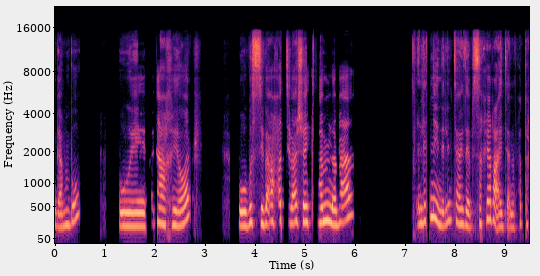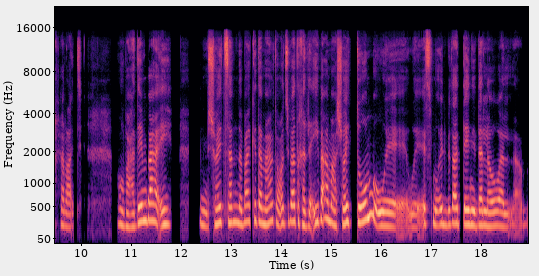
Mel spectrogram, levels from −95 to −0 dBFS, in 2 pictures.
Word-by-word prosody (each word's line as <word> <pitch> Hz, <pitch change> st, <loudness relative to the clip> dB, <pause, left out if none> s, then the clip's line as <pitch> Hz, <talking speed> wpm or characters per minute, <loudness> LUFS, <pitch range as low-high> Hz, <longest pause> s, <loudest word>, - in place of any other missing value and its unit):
جمبه، 220 Hz, -, -3 dB, 0.8 s
وبتاع 200 Hz, +4 st, +2 dB
خيار، 220 Hz, +6 st, 0 dB, 1.0 s
وبُصّي 235 Hz, +4 st, +4 dB
بقى 250 Hz, +3 st, 0 dB
حطي 275 Hz, -1 st, -6 dB
بقى 245 Hz, +2 st, +2 dB
شوية 255 Hz, -1 st, +2 dB, 0.2 s
سمنة 250 Hz, -2 st, +4 dB
بقى 290 Hz, +8 st, +1 dB, 1.3 s
الاتنين، 265 Hz, +2 st, +1 dB
اللي 225 Hz, +6 st, -3 dB
أنتِ 275 Hz, -1 st, -6 dB
عايزاه، 230 Hz, -4 st, 0 dB
بس 195 Hz, +5 st, +2 dB
خيار 295 Hz, +4 st, -1 dB
عادي، 195 Hz, 0 st, -2 dB
أنا 190 Hz, -, -6 dB
باحط 230 Hz, +5 st, -14 dB
خيار 220 Hz, -2 st, -9 dB
عادي. 185 Hz, -1 st, -9 dB, 0.7 s
وبعدين 215 Hz, +5 st, 0 dB
بقى 280 Hz, -3 st, +2 dB
إيه، 225 Hz, +3 st, -1 dB, 0.7 s
شوية 230 Hz, +5 st, +1 dB
سمنة 250 Hz, -1 st, +2 dB
بقى 260 Hz, +3 st, -2 dB
كده 270 Hz, -1 st, -1 dB
معاه 235 Hz, +1 st, 0 dB
وتقعدي 240 Hz, -2 st, -3 dB
بقى 260 Hz, 0 st, +2 dB
تغرّقيه 220 Hz, -1 st, -2 dB
بقى، 295 Hz, +2 st, 0 dB
مع 245 Hz, -5 st, 0 dB
شوية 235 Hz, +4 st, +1 dB
توم 270 Hz, +5 st, +5 dB
و 210 Hz, -, +3 dB, 0.4 s
واسمه 225 Hz, +3 st, -3 dB
إيه 230 Hz, -, +2 dB
البتاع 220 Hz, +1 st, -1 dB
التاني 225 Hz, -2 st, +2 dB
ده 215 Hz, +1 st, 0 dB
اللي 210 Hz, -1 st, 0 dB
هو 205 Hz, +1 st, -1 dB
ال 195 Hz, +2 st, -5 dB
آمم 235 Hz, -1 st, -15 dB
235 Hz, 145 wpm, -20 LUFS, 210-260 Hz, 1.3 s, توم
